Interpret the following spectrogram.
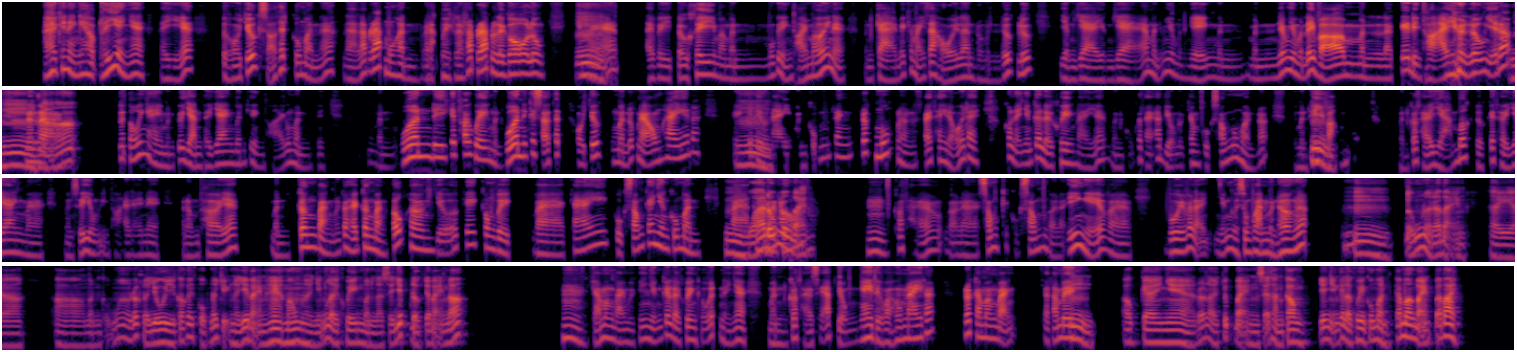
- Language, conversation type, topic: Vietnamese, advice, Làm sao để tập trung khi liên tục nhận thông báo từ điện thoại và email?
- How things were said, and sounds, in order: tapping; laughing while speaking: "luôn vậy"; other background noise; other noise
